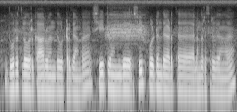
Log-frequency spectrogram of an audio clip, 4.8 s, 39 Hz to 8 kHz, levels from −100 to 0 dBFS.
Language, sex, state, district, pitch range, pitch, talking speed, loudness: Tamil, male, Tamil Nadu, Kanyakumari, 105-120 Hz, 115 Hz, 150 wpm, -17 LUFS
